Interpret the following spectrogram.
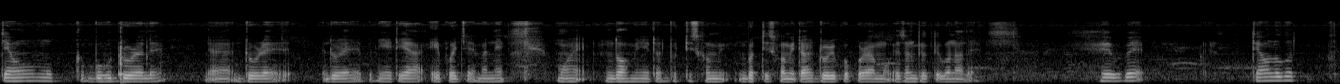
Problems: constant background noise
